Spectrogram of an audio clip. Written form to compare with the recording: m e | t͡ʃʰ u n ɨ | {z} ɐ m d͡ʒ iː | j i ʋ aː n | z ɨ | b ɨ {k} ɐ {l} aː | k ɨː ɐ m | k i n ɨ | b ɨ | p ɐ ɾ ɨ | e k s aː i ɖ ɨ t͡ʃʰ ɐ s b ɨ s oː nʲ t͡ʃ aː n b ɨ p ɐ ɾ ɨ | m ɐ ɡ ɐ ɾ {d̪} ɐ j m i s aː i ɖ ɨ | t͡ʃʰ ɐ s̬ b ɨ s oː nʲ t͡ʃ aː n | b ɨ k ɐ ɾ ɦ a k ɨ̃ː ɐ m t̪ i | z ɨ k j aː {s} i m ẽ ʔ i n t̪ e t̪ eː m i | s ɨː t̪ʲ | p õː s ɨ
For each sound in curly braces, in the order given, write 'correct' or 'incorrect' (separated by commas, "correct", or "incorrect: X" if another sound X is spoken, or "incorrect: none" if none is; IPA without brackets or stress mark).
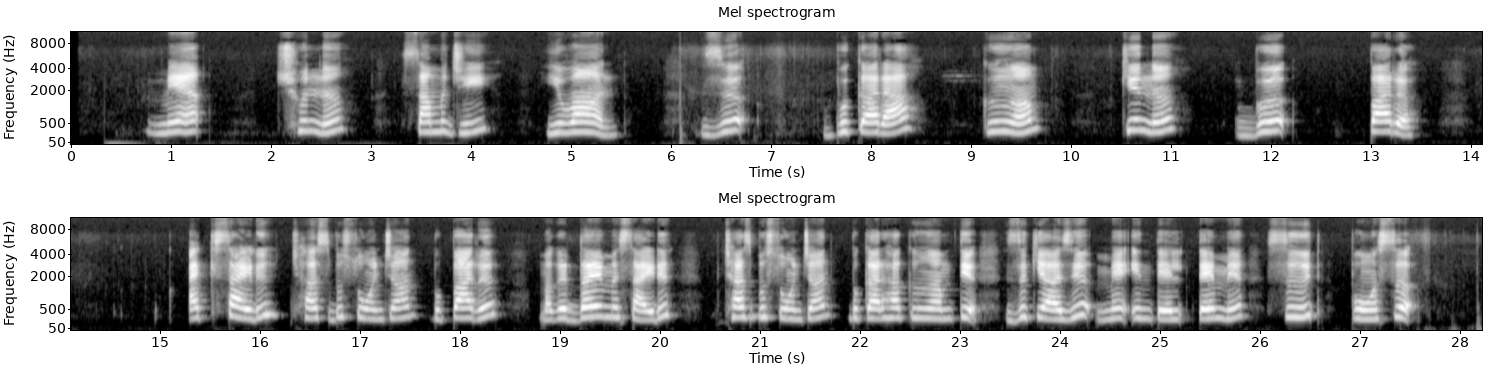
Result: incorrect: s, correct, incorrect: ɾ, correct, incorrect: z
